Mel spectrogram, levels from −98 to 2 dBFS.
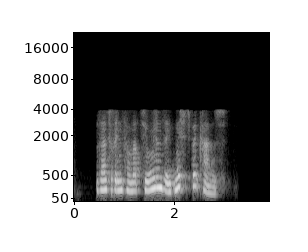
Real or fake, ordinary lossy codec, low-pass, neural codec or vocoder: fake; AAC, 16 kbps; 7.2 kHz; codec, 16 kHz, 0.5 kbps, FunCodec, trained on Chinese and English, 25 frames a second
